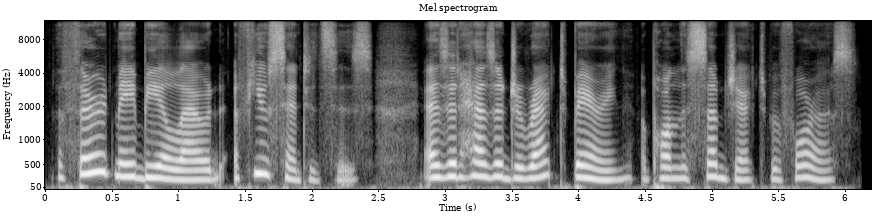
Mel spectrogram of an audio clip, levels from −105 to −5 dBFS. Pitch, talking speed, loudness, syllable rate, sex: 230 Hz, 185 wpm, -18 LUFS, 5.3 syllables/s, female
